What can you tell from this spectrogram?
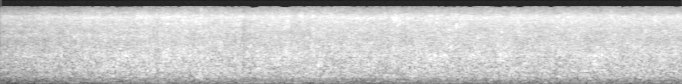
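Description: Small stream rushing and splashing over rocks: a steady, even rush of water that fades in over the first second.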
